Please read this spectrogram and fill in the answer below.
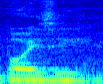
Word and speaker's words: Boise: There's I drive- no Z in there. Boise. No. That's how I say it.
